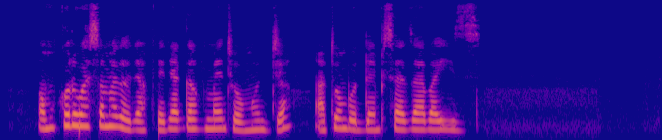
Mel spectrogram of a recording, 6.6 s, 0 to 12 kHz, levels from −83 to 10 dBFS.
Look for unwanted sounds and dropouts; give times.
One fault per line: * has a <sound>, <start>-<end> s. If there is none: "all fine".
all fine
